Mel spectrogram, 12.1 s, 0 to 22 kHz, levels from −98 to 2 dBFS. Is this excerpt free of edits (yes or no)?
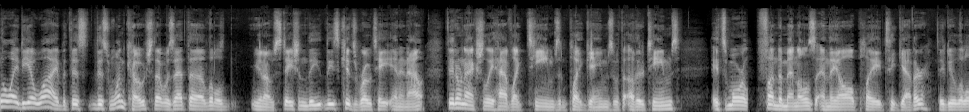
no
